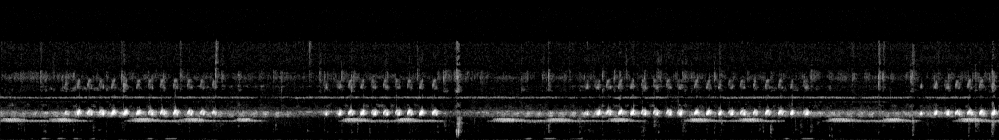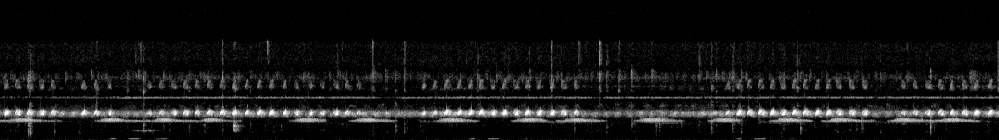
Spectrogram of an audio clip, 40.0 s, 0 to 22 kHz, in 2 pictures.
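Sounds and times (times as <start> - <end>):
insect chirps: 0.0 - 39.9
insect high-pitched trill: 10.0 - 27.8.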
